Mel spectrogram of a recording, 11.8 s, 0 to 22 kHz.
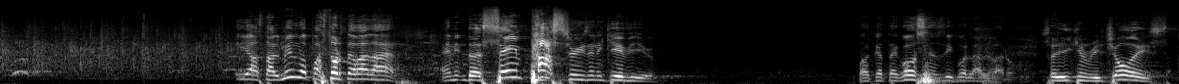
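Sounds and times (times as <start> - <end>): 
audience applause: 0.0 - 3.5
speech: 2.4 - 6.6, 8.6 - 11.7.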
